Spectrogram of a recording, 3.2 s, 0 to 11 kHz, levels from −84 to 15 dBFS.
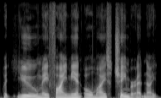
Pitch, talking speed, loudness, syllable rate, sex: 150 Hz, 205 wpm, -17 LUFS, 4.0 syllables/s, male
